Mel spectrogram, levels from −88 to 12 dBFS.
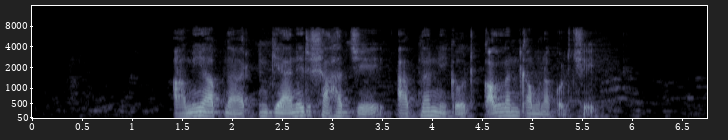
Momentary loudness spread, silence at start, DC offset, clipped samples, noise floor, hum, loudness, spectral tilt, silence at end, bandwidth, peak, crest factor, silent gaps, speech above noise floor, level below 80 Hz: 10 LU; 1.4 s; under 0.1%; under 0.1%; -75 dBFS; none; -32 LUFS; -5.5 dB/octave; 1.1 s; 8 kHz; -10 dBFS; 24 dB; none; 43 dB; -62 dBFS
